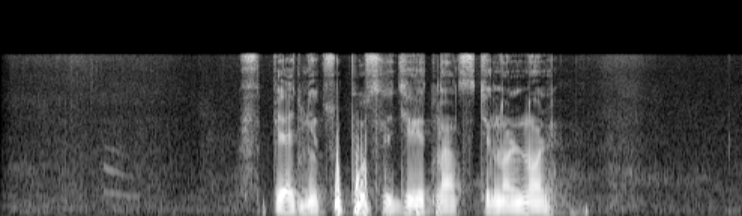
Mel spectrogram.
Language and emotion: Russian, neutral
